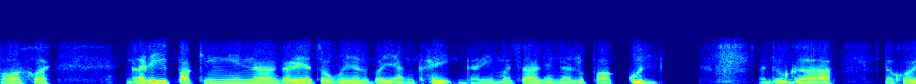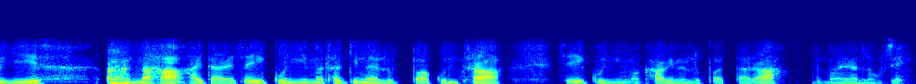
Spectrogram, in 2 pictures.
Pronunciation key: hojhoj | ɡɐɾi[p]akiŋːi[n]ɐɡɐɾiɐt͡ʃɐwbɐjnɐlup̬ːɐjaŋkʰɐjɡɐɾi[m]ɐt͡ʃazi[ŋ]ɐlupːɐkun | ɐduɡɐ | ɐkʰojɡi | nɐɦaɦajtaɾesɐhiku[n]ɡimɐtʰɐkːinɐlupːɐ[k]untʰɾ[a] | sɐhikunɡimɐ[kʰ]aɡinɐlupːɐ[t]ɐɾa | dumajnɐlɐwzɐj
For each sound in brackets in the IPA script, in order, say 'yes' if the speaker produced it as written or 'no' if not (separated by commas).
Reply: yes, yes, yes, no, yes, yes, yes, yes, yes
